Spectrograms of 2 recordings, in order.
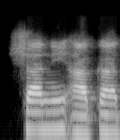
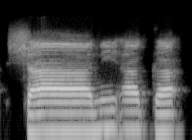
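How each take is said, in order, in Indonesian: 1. Vokal pertama dibaca pendek. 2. Vokal pertama dibaca panjang. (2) "karena panjang jadi baca"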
